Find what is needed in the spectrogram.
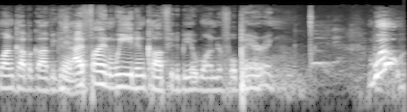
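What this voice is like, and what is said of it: Strained, worn-out voice. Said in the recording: “I can't make that noise. My voice is dead.”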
